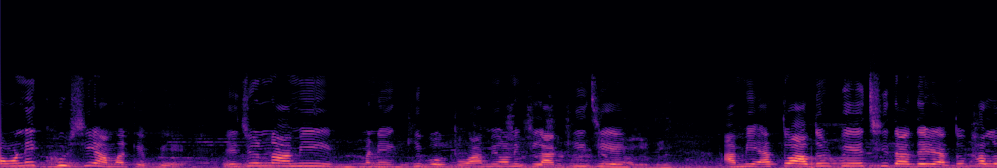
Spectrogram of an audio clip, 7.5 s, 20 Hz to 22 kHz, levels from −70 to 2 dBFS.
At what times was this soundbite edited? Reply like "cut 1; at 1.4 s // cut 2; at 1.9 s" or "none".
none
